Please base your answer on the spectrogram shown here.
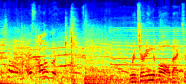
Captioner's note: crowd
